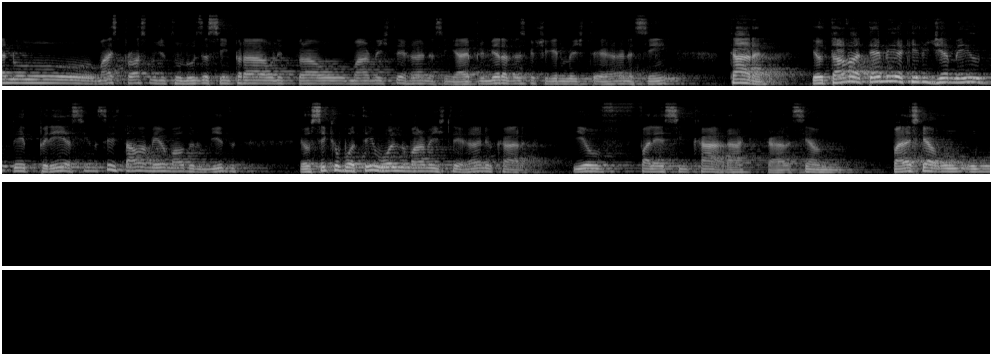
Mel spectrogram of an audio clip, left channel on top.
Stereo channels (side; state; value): right; silent; digital silence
